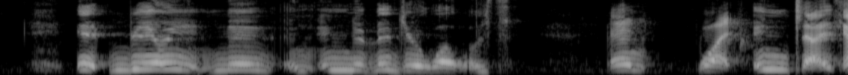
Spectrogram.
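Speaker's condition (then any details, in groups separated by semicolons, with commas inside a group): Cerebral palsy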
